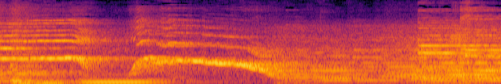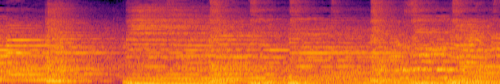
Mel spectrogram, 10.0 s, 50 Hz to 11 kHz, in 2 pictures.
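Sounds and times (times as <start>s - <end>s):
sustained electric guitar chords: 2.9s - 10.0s.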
